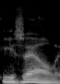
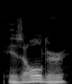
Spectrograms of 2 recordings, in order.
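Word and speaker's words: Isolde: love triangle issue of Tristan and Esau um or EEL if you prefer or is older if you want to go German.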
